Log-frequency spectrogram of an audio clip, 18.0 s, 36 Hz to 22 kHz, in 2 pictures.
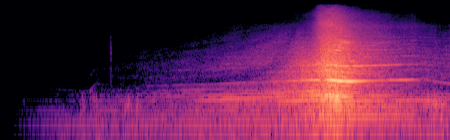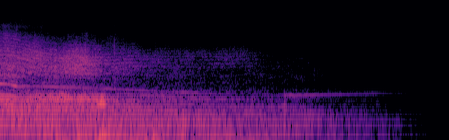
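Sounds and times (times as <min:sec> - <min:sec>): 
Lexus LFA 4.8 V10 sports car passing fast at high rpm: 0:03.0 - 0:12.1.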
